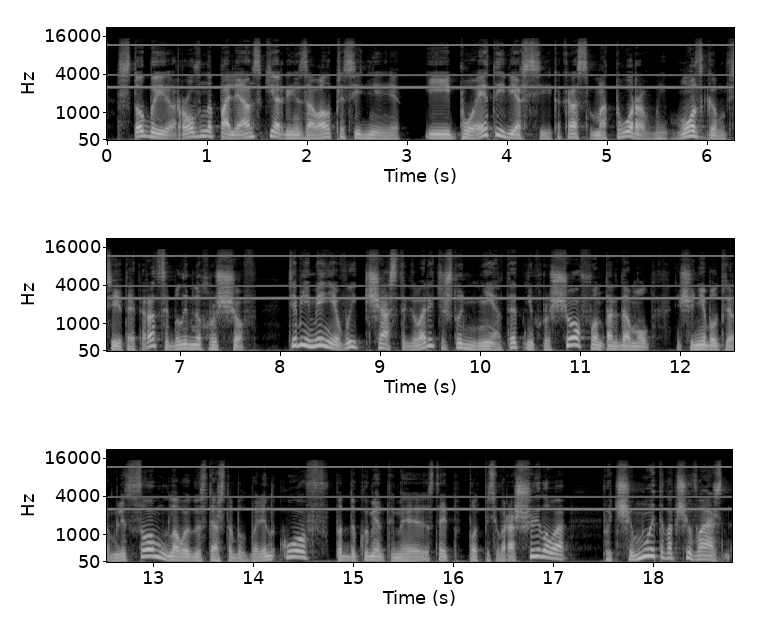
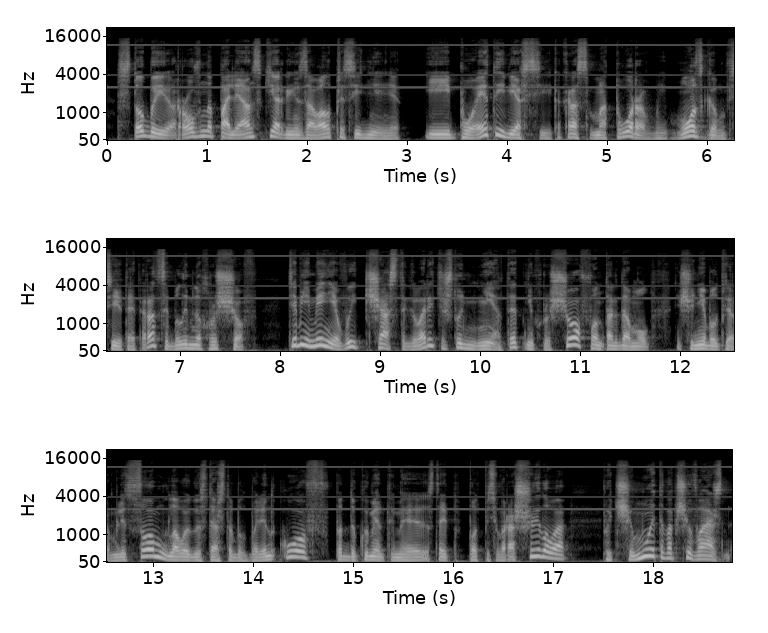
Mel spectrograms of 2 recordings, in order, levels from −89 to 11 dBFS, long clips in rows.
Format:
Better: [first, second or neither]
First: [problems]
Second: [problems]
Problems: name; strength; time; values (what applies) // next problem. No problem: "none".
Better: second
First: high-pitched whine; loud; throughout; 2.5 kHz, 6 dB below the speech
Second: high-pitched whine; faint; throughout; 2.5 kHz, 20 dB below the speech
